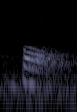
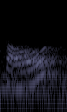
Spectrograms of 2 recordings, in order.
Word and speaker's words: boiled: Bold. Bold. One more time. Bold.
